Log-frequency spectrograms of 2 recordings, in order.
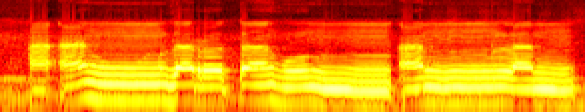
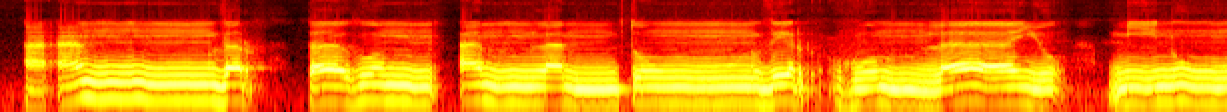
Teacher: Nah, ini adalah idhar syafawi, tidak boleh didengungkan, tidak boleh a'anzartahum amlam, seperti itu, harus dibaca idhar syafawi. Ini juga mim sukun bertemu dengan lam, mim sukun bertemu dengan ta, sama-sama idhar syafawi, tidak boleh dibaca berdengung, harus dibaca jelas.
